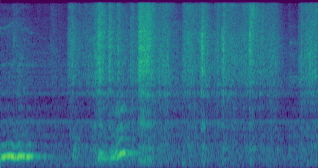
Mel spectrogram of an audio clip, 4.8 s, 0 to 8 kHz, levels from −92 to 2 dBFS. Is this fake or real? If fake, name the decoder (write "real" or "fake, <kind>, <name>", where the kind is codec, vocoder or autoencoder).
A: real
